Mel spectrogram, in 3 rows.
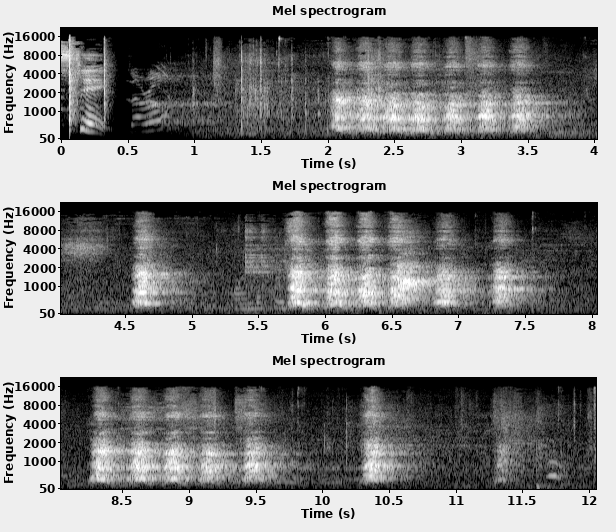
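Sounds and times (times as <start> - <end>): small dog barking: 2.0 - 3.7, 4.6 - 5.0, 5.7 - 7.6, 8.2 - 11.8.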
